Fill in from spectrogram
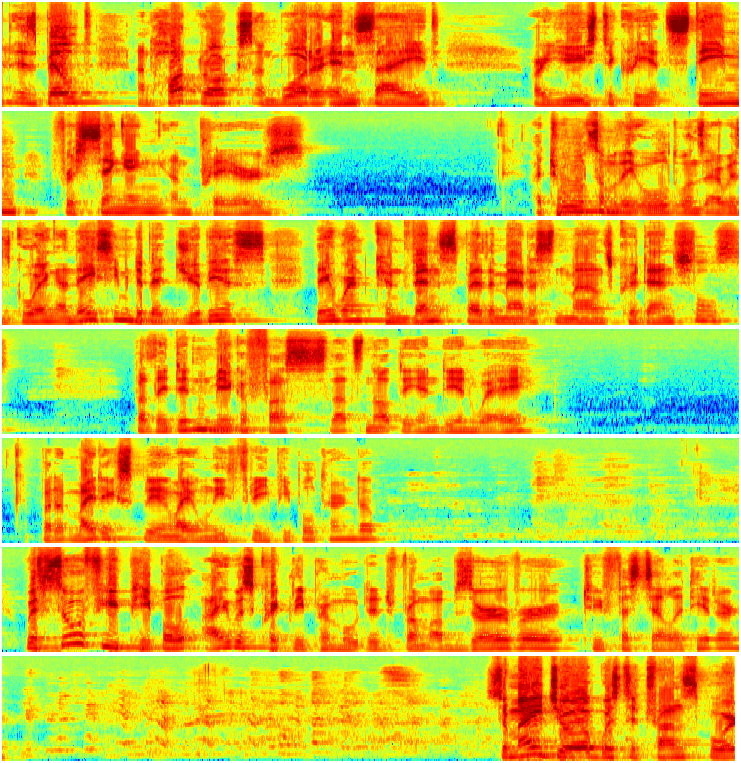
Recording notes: Tenx9 is a live storytelling event where nine people have up to ten minutes each to tell a true story from their own life on a particular theme.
